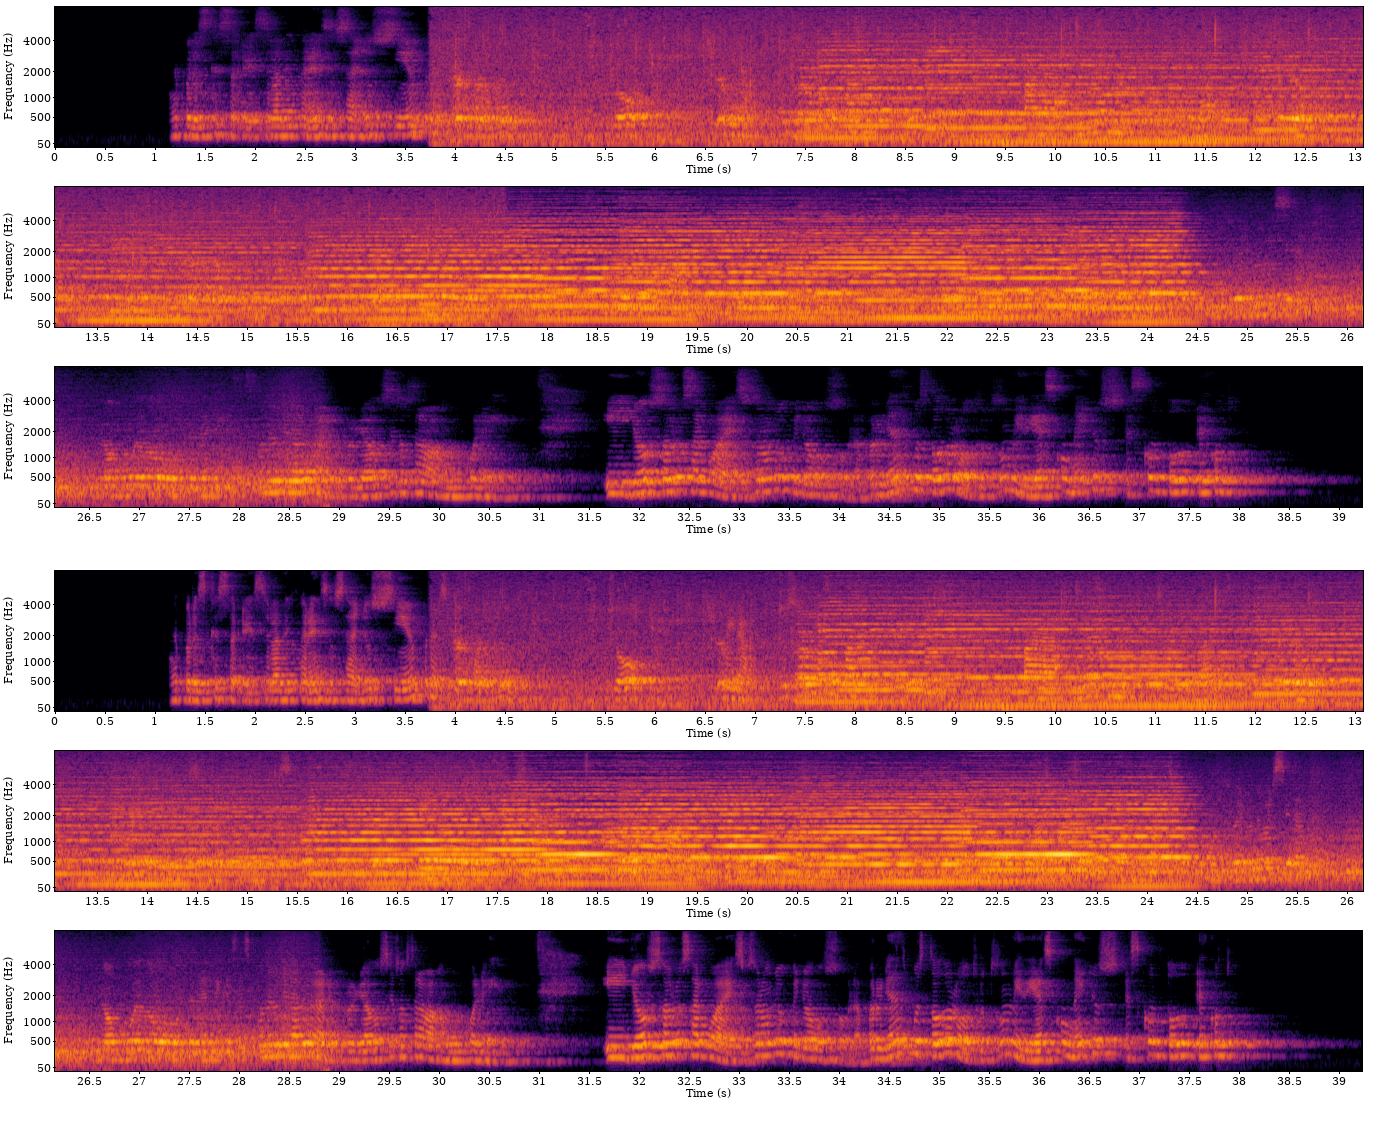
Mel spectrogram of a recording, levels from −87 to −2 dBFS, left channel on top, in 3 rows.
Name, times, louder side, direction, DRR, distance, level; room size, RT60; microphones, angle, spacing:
voice 1, 1.1-4.7 5.5-5.9 6.6-8.9 9.7-11.8 12.1-12.7 13.5-15.7 16.7-18.2 18.7-20.1 22.0-25.6 26.6-31.3 31.6-37.9, right 2 dB, 75° right, 3 dB, 1.0 m, -27 dB
sound 1, 3.7-17.6, left 2 dB, 15° left, 0.4 m, -30 dB
sound 2, 7.4-24.3, right 2 dB, 15° right, 2.4 m, -19 dB
sound 3, 15.7-28.8, right 1 dB, 35° right, 1.3 m, -29 dB
12.5 x 5.6 x 3.5 m, 1.5 s
head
